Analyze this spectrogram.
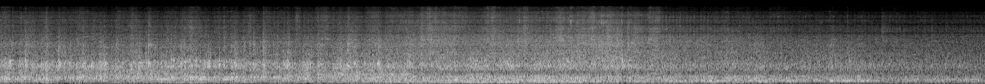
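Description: Passenger coaches rolling past on the rails, with steady loud wheel-on-rail noise. It fades from about six and a half seconds in as the end of the train moves away.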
